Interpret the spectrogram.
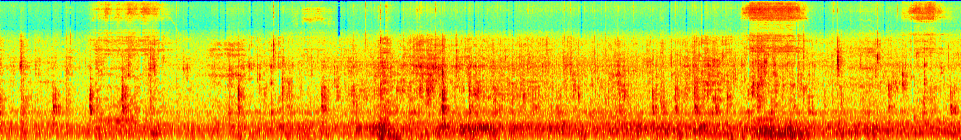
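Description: Heavy rain falling, with scattered drips and taps, heard from indoors behind a window.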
